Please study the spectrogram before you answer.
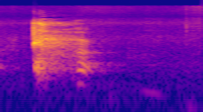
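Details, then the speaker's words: Adult woman during a public speech, known for repeated coughing fits that water and lozenges reportedly don't relieve: a single short, harsh, dry-sounding cough burst, then quiet; cough. "often will pull out a Loz to stop the coughing but that usually doesn't help"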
